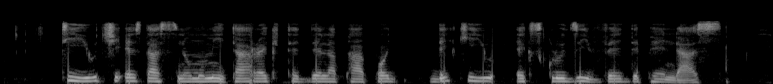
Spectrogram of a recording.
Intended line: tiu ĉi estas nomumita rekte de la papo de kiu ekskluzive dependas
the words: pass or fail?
pass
